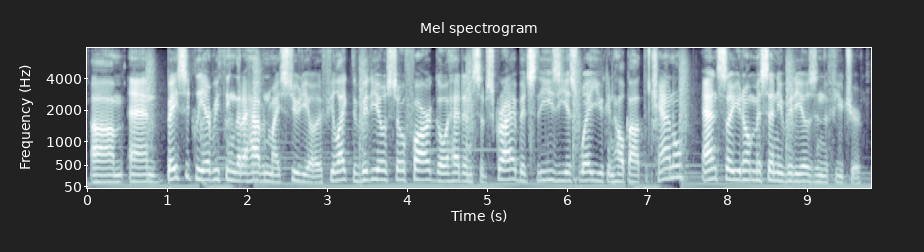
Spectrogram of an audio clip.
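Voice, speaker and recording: A man's voice: sits high, fast, hardly any pauses. A man hosting his own music channel, casually explaining equipment settings step by step. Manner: relaxed, explains step by step with fillers. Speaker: music gear channel host. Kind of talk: casual gear tutorial.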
